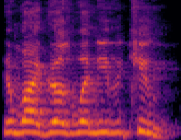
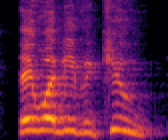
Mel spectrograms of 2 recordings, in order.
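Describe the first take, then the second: First: Said in the usual way. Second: Loud. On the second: Real, not acted. Loud repeat.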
